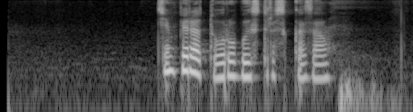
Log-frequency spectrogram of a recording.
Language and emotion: Russian, neutral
